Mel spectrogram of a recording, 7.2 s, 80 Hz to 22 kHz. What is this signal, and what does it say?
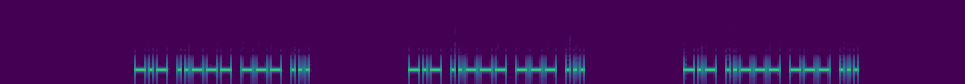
Morse code, heard as a keyed tone, about 44 wpm, 700 Hz. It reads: K2OS K2OS K2OS
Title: Call Signs Repeated 2x - 45wpm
